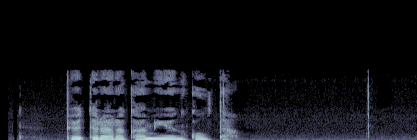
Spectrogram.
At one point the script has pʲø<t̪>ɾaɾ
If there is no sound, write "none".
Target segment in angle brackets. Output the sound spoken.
t̪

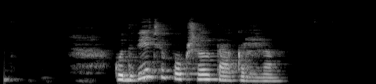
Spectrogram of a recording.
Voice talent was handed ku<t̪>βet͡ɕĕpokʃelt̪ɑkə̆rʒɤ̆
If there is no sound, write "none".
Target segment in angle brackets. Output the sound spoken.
d̪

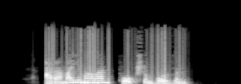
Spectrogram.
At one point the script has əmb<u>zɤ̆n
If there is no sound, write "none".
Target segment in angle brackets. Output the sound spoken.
o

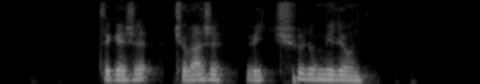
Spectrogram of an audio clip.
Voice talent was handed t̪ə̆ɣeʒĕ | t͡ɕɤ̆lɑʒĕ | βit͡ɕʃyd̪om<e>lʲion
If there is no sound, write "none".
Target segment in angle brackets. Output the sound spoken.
i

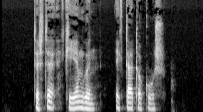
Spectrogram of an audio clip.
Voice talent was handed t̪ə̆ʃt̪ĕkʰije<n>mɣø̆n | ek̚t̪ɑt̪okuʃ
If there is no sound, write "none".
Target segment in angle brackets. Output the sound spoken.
none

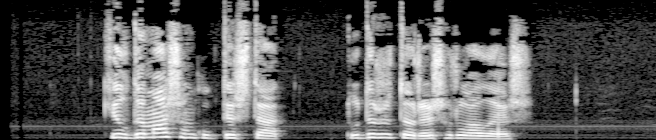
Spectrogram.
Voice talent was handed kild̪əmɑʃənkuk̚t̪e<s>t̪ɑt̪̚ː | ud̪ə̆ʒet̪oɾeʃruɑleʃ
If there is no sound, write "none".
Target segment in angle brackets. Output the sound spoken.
ʃ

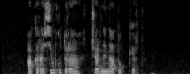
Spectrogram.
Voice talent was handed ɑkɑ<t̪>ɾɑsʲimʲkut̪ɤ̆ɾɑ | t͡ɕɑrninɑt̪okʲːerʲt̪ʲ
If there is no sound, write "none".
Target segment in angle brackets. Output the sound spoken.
none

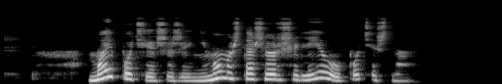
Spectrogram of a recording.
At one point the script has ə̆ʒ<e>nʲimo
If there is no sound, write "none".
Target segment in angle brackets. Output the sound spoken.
e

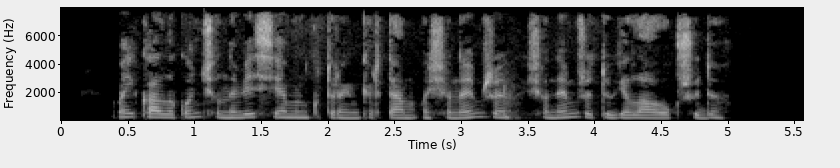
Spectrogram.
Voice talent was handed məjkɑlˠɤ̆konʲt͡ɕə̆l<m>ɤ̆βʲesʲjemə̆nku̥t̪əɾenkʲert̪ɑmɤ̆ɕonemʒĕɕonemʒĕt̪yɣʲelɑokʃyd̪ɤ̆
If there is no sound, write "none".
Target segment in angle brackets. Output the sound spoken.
n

